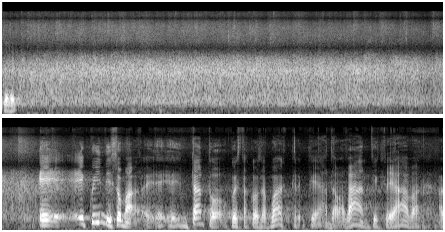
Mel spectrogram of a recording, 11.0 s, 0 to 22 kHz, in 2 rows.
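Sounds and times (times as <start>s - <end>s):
audience applause: 0.0s - 6.3s.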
